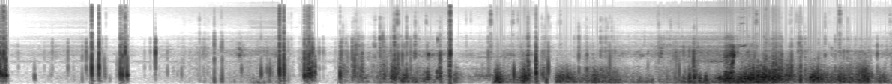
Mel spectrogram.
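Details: Sharp knocks and bumps open the recording, then a broad rumbling wash of water, wind and engine-like noise takes over. No clear animal call stands out.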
